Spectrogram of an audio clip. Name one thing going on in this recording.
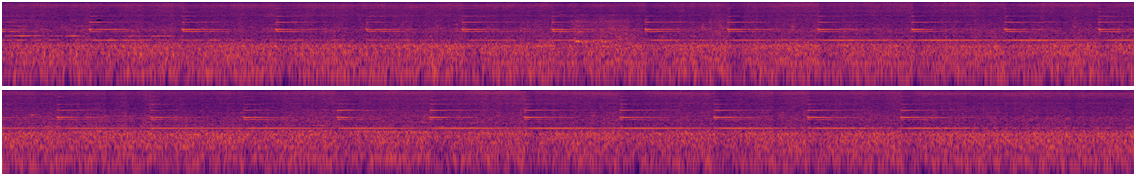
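A locomotive bell rings in a steady, even rhythm.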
